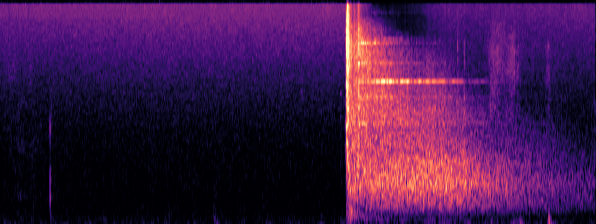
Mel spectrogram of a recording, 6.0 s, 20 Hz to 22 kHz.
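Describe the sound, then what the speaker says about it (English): A Marlin-Glenfield Model 30 lever-action rifle fires a single sharp shot, and a steel plate rings out with a loud metallic clang that decays slowly over a couple of seconds outdoors. "Shoot a new steel plate we got."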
